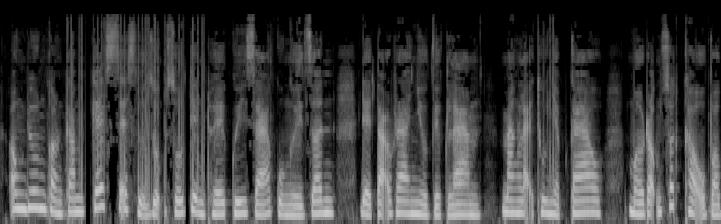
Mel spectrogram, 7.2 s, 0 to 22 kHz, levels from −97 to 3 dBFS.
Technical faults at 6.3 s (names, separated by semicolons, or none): none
